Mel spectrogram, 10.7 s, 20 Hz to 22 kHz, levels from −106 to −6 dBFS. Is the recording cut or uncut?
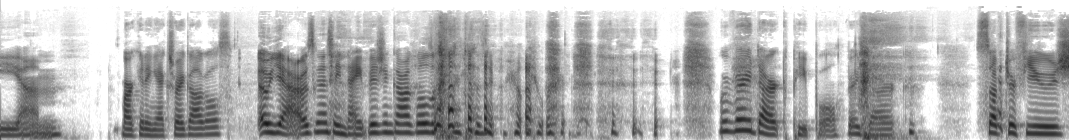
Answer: uncut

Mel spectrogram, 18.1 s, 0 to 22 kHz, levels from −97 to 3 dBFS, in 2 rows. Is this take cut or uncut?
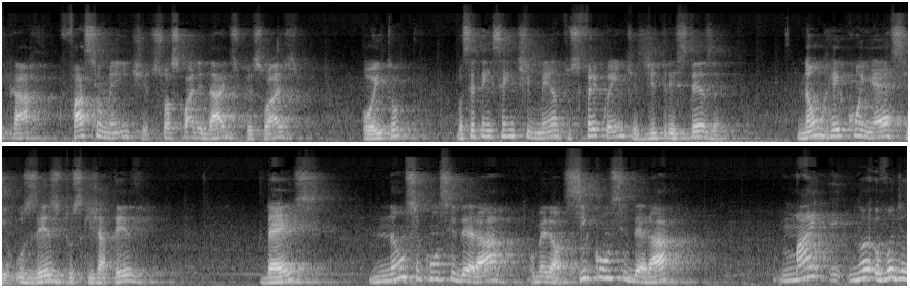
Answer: cut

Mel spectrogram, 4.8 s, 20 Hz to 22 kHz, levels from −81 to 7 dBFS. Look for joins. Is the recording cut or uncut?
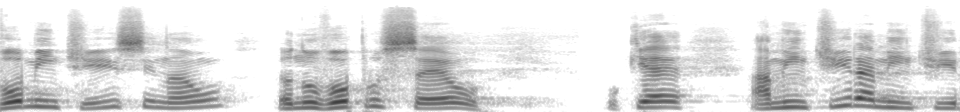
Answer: cut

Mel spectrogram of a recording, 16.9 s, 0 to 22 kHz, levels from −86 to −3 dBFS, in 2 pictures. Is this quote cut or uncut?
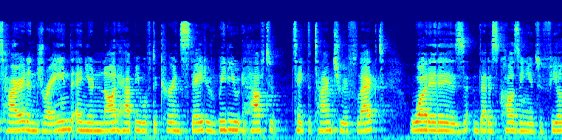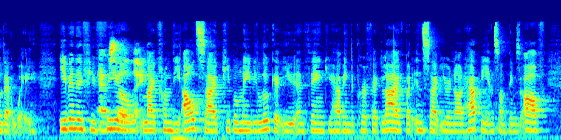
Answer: uncut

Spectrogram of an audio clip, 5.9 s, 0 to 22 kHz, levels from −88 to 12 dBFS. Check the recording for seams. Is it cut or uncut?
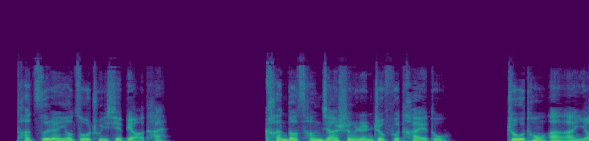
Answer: uncut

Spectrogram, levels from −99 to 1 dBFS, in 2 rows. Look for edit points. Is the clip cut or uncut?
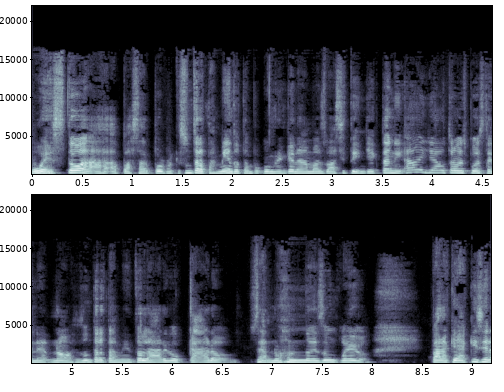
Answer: uncut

